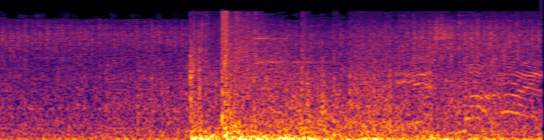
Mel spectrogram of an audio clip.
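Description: A tank cannon fires with a heavy boom.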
